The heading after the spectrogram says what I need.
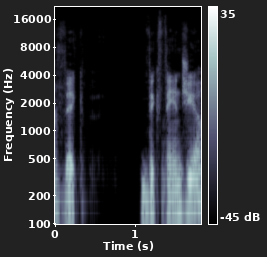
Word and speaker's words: Vic Fangio: I'm sure that the Denver Broncos will be starving for their first win of the season under Vic Fangio. Am I pronouncing that correctly?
